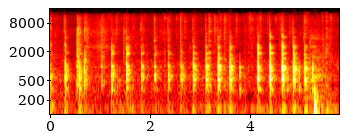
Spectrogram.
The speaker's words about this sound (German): Aber ich lasse das mal einen Augenblick drin, schneid noch. Schneide, schneide, schneide.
